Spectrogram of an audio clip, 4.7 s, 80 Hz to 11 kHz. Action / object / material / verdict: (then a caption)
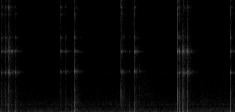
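tap / clear glass bottle / glass / none. An empty, large, hollow clear glass liquor bottle with a paper label is tapped with long fingernails in 12 quick taps, grouped in small clusters. Each tap is a sharp, bright glassy clink with a brief high ring that dies away almost at once, over a quiet low background hiss.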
